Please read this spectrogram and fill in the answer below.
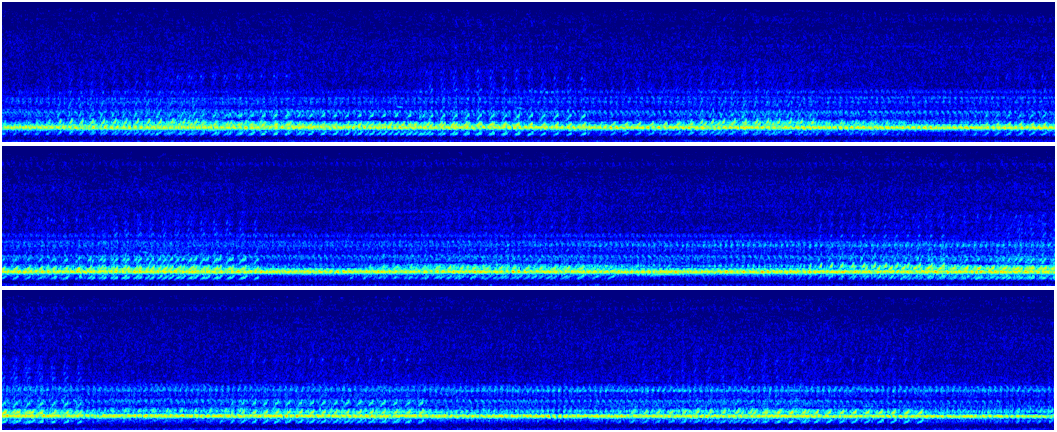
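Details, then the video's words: Frogs and toads calling together in a continuous chorus: a steady high trill with pulsed, croaking bursts layered over it that swell and fade every few seconds, with no other clear sounds. "Frogs and Toads Symphony"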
